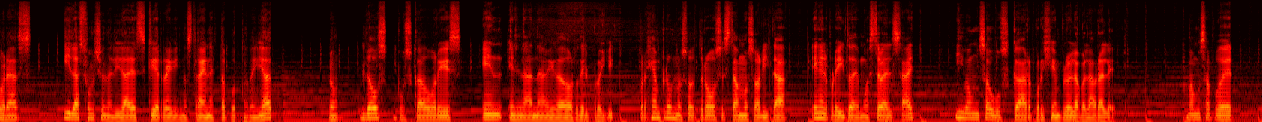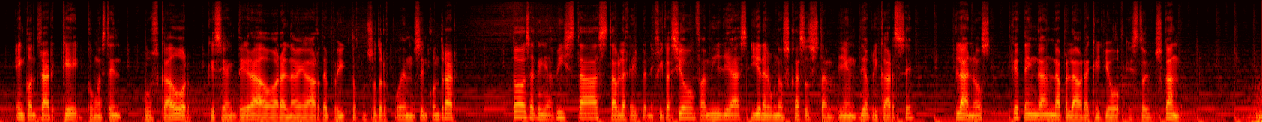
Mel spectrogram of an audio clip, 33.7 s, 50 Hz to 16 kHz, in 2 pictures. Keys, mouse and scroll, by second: 6.7 middle click, 8.4-10.4 middle drag, 13.6-15.3 typing, 31.6 BackSpace.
